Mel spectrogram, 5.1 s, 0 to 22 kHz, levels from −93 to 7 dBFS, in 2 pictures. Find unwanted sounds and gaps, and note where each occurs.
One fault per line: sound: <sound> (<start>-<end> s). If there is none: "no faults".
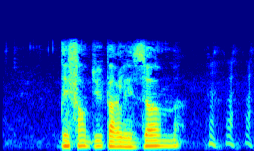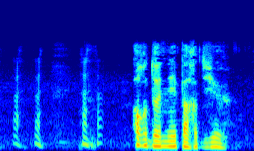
sound: laugh (2.0-3.6 s)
